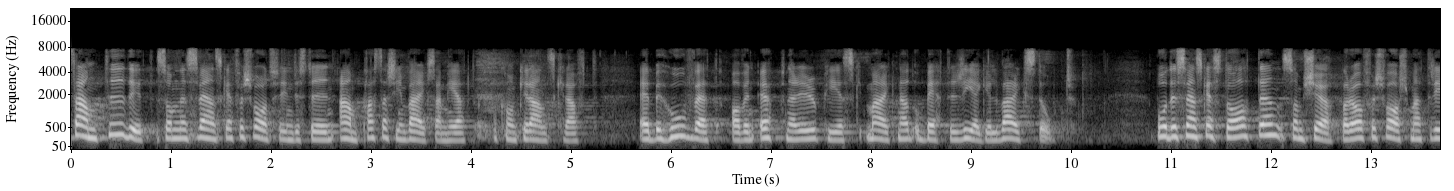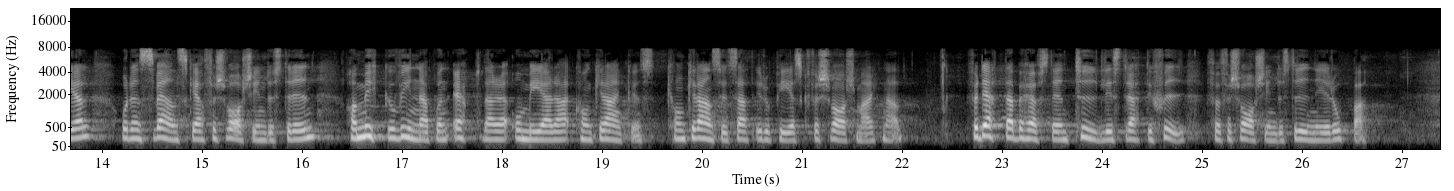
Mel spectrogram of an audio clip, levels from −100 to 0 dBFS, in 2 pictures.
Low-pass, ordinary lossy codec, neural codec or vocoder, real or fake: none; none; none; real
